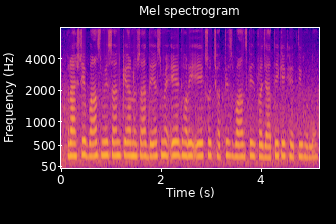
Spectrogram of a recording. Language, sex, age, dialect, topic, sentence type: Bhojpuri, female, 18-24, Southern / Standard, agriculture, statement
